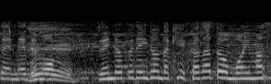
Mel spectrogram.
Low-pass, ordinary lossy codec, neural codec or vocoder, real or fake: none; none; codec, 16 kHz, 16 kbps, FreqCodec, larger model; fake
